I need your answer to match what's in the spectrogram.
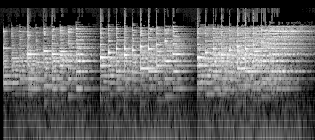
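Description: A telephone ringtone for an incoming call from the phone company, AT&T Wireless Service, plays loudly and alone, a bright melodic electronic jingle repeating in three bursts of about two seconds each, with no voices.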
